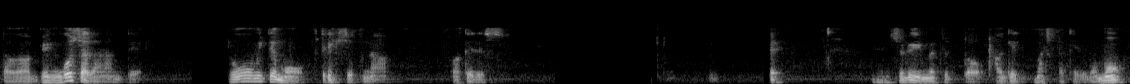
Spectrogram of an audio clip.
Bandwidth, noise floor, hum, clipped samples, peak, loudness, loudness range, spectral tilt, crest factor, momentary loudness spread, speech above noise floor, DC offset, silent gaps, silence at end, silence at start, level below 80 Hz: 5.8 kHz; -61 dBFS; none; under 0.1%; -4 dBFS; -25 LUFS; 15 LU; -11 dB/octave; 22 dB; 19 LU; 37 dB; under 0.1%; 1.99-2.23 s, 5.59-6.48 s; 0.05 s; 0.05 s; -48 dBFS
